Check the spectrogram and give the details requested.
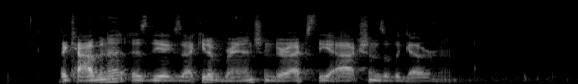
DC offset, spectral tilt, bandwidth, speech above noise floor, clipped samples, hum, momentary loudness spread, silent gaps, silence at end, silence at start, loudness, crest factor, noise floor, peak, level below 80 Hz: under 0.1%; -4.5 dB/octave; 11.5 kHz; 38 dB; under 0.1%; none; 11 LU; none; 1.3 s; 0.6 s; -29 LUFS; 26 dB; -68 dBFS; -6 dBFS; -74 dBFS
